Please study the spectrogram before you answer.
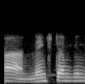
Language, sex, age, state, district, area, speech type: Bengali, male, 18-30, West Bengal, Uttar Dinajpur, rural, conversation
